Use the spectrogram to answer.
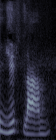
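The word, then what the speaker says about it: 越南: Et en cantonais, Yue se prononce Yut. Et Vietnam se dit Yut Lam.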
